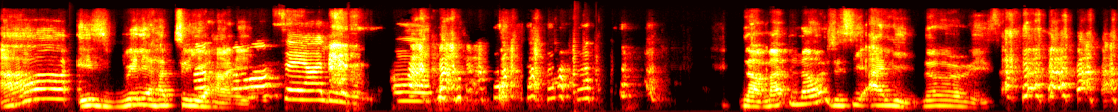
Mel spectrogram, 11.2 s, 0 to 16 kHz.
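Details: 28-year-old man who has stuttered since about age 7–8 and still stutters sometimes; stuttering.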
